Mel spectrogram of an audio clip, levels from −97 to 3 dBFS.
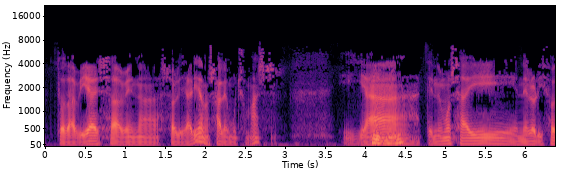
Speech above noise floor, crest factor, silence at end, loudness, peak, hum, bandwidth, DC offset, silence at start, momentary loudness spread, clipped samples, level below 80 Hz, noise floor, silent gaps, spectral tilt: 24 dB; 22 dB; 0 s; -29 LUFS; -8 dBFS; none; 7.2 kHz; under 0.1%; 0.15 s; 12 LU; under 0.1%; -44 dBFS; -53 dBFS; none; -5 dB/octave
